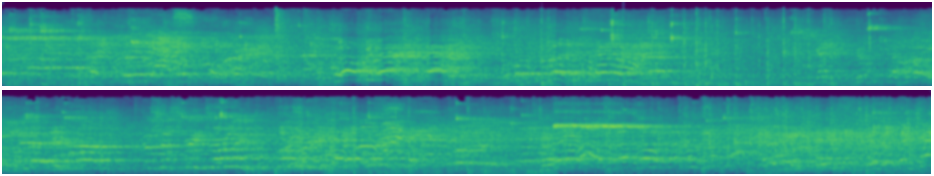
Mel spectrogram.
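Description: Spectators in a gym calling and shouting over one another while a basketball bounces on the hardwood court, with the hall's echo.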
